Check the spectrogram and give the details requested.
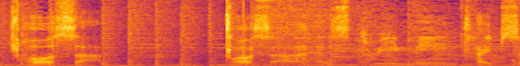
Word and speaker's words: Xhosa: Nelson Mandela, is pronounced Xhosa. Xhosa has three main types of clicks. The X for the click made at the side of the mouth, the Q for the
